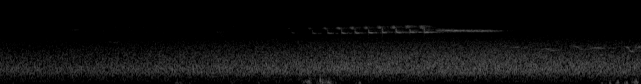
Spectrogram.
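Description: Steady background noise with small birds calling in the distance: a few high chirps early on, then a fast trill of high notes about three seconds in, ending in a short held note.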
